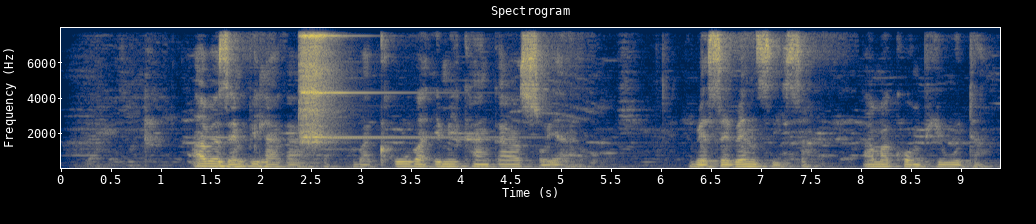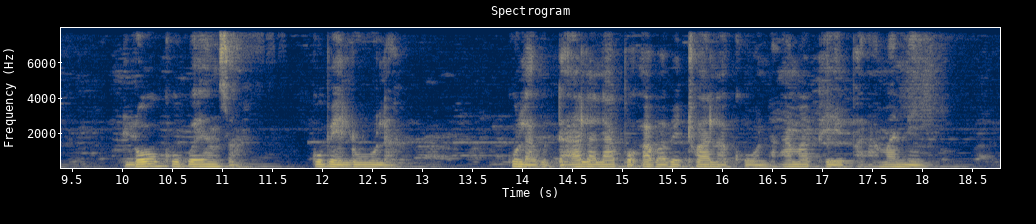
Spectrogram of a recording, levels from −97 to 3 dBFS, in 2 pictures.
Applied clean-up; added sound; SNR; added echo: none; Doorbell; -5 dB; reverberation time 0.4 s.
